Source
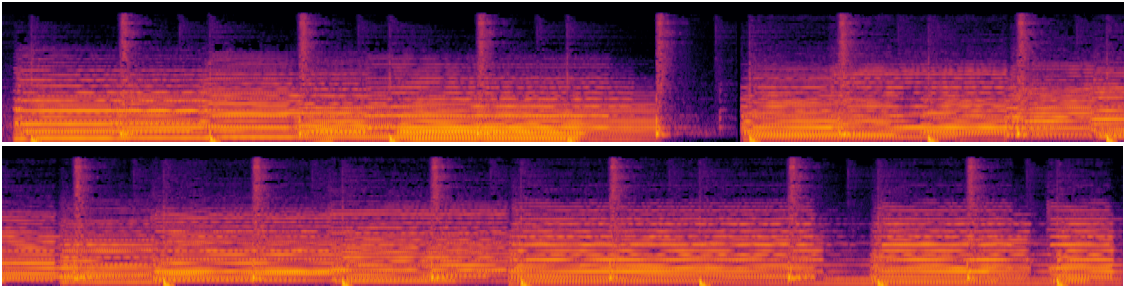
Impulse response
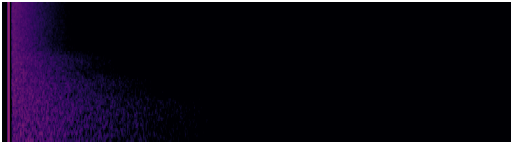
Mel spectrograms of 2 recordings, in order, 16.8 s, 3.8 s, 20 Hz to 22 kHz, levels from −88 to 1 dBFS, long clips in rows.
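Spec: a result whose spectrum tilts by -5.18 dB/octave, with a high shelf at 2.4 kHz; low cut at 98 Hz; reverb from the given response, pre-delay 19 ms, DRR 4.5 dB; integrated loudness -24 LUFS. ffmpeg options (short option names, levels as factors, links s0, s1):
-filter_complex "[0:a]highpass=98,highshelf=f=2400:g=-3.5,asplit=2[s0][s1];[1:a]atrim=start_sample=2205,adelay=19[s2];[s1][s2]afir=irnorm=-1:irlink=0,volume=0.75[s3];[s0][s3]amix=inputs=2:normalize=0,volume=0.708"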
